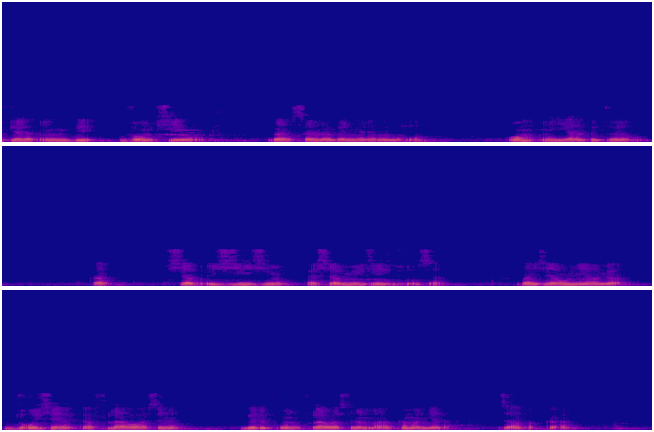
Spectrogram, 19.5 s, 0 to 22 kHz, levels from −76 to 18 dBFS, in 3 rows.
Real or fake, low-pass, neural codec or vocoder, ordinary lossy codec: real; 7.2 kHz; none; MP3, 24 kbps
